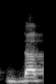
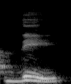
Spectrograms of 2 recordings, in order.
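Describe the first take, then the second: First: The word ends in a short 'uh' vowel. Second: The word ends in a long 'ee' vowel. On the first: The next word begins with a consonant. "Consonant के पहले आएगा तो द पढ़िएगा" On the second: The next word begins with a vowel. "जब vowel के पहले आएगा तो इसको दी पढ़िएगा"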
